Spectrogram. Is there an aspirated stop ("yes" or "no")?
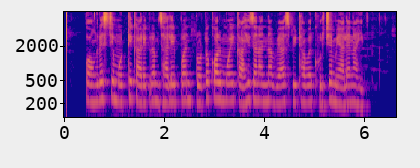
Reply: yes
